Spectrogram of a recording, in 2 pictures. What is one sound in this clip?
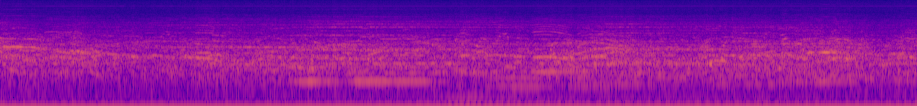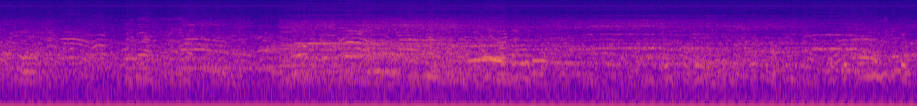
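A crowd of men and women pray aloud together, many voices overlapping.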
